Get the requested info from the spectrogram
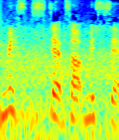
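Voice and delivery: ordinary talk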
